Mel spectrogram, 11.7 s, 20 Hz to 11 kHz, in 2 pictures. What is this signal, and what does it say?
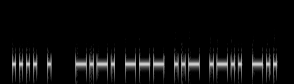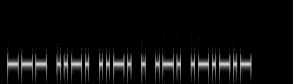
Morse code, heard as a keyed tone, about 17 wpm, 700 Hz. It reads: HE COULD OFFER.
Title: Sentences from Top 1600 Words 17wpm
